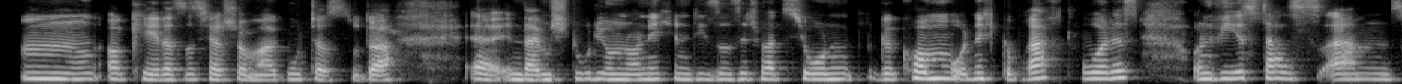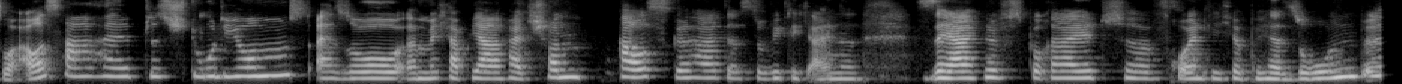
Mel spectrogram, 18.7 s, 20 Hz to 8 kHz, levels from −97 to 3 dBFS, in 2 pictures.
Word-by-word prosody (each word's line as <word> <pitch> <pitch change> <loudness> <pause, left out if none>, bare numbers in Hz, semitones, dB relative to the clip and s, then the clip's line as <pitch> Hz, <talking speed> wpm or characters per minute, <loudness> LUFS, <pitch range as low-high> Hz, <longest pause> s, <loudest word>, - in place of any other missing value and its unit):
Mhm. 215 -2 +3
Okay, 200 -1 +1
das 185 0 0
ist 190 0 -4
ja 185 -2 +3
schon 180 - -1
mal 175 - +1
gut, 195 +2 -4
dass 175 -1 -2
du - - -8
da, 180 0 +3 0.5
äh, 205 -2 +2
in 190 0 +4
deinem 180 0 +5
Studium 195 +1 0
noch 185 0 +1
nicht 195 0 +1
in 200 -2 0
diese 195 0 -3
Situation 200 0 +1
gekommen 225 +1 +5
und 195 - +2
nicht 215 +1 +1
gebracht 220 +3 +4
wurdest. 230 +3 +3 0.3
Und 210 0 +2
wie 220 +1 +3
ist 230 0 +1
das, 220 -1 +2
ähm, 195 0 +1
so 190 -1 -6
außerhalb 295 - -3
des 295 0 -6
Studiums? 310 +3 -1
Also, 225 0 -1
ähm, 215 +1 -4
ich 230 0 -7
habe 225 -1 -2
ja 220 -1 +2
halt 220 -2 -4
schon 270 +3 0 0.2
rausgehört, 265 -3 -2
dass 225 -1 -14
du 220 - -12
wirklich 230 0 -10
eine 210 0 -6 0.4
sehr 235 0 +4
hilfsbereite, 245 -2 -4
freundliche 220 0 -5
Person 215 +5 0
bist. 320 - -2
220 Hz, 165 wpm, -27 LUFS, 200-245 Hz, 0.5 s, deinem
